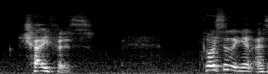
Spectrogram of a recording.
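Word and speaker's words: Ciaphas: listen to it at work, and so it's pronounced Chiphus.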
